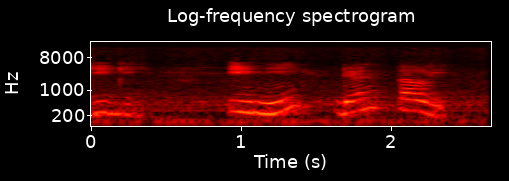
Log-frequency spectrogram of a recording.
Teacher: Alofon I diterapkan ketika kita mengucap kata gigi, ini, dan tali, yang memiliki suku kata terbuka. Apabila dipenggal, ketiga kata tersebut akan ditulis menjadi gigi, ini, dan tali.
